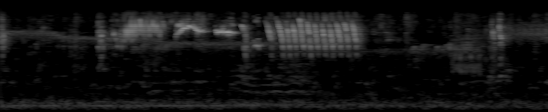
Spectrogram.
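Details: Atlantic canary song played to coax a reluctant canary into singing: high warbled and whistled phrases, then a fast even trill of about a dozen notes, ending in softer chirps over a low steady hum.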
